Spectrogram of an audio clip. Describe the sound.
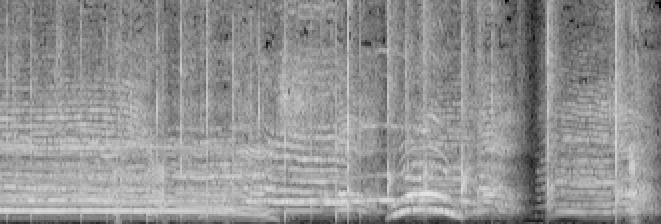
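Control room staff clap in quick, uneven bursts while voices cheer and whoop over it, the applause lively before briefly dropping out and picking back up.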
